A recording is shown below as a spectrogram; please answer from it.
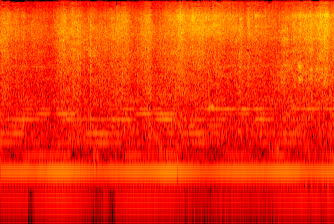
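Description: Sustained chord held on a keyboard: a steady drone of a few low pitches that swells gently up and down in volume.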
